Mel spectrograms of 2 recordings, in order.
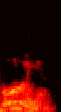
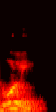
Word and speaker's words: bullying: Carlos today we are going to talk about Boolean Boolean and pay attention to my pronunciation is Boolean it is not bullying that we say normally in Spanish we say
